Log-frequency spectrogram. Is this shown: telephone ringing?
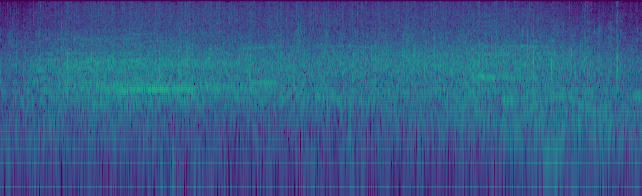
no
